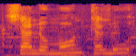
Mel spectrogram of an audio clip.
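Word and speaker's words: Salomon Kalou: Uy, qué pronunciación, doña Salomón Calú Armand Magloiri. Déjelo en Salomón Calú.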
